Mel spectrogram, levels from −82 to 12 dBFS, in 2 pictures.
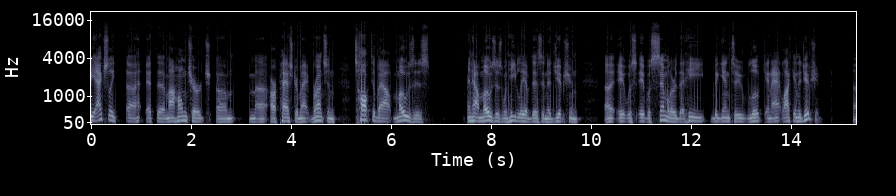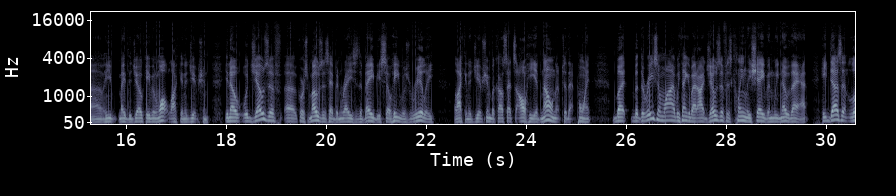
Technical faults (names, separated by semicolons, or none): periodic USB or driver dropouts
